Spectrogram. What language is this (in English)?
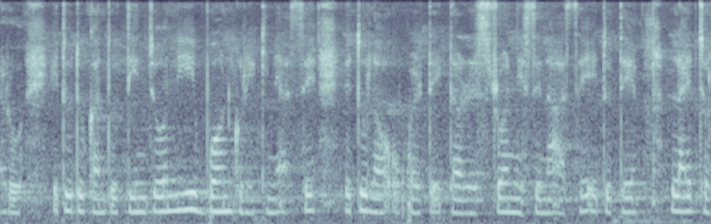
Naga Pidgin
